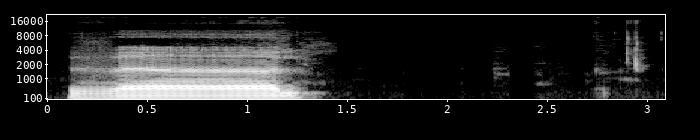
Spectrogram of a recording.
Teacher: اس حرف کی ادائیگی میں زبان تھوڑی باہر نکالیں گے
